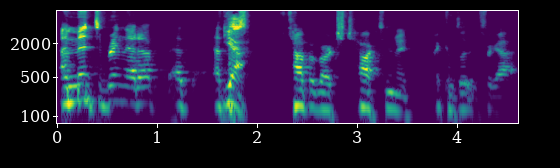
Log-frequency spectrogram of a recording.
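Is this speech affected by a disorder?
Yes: stuttering; stuttering since at least early career, called speech impediment, speech handicap; mild stutter noted by host during this interview; at times severely on stage at mic, e.g. coffee shop in Mankato, Minnesota; here repeated sounds.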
